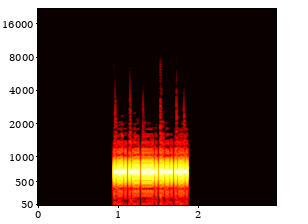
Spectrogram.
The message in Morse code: KD4WK

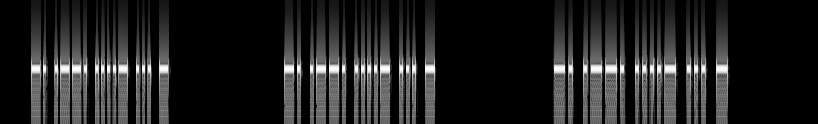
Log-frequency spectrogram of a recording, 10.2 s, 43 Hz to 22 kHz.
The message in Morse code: NP4ST NP4ST NP4ST

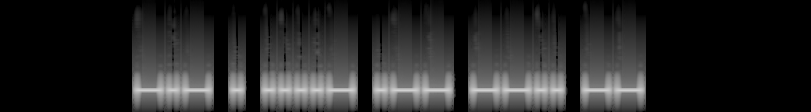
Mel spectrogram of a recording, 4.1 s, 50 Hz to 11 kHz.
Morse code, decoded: KE4WZM

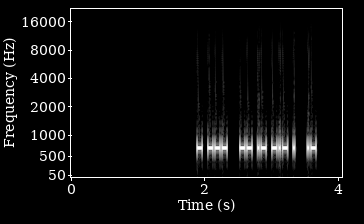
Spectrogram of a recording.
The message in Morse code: TO MAKE A

